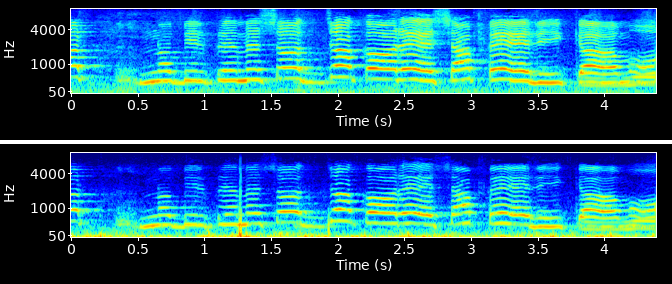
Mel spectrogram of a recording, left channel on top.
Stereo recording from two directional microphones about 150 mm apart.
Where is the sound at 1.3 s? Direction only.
45° left (ahead or behind).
